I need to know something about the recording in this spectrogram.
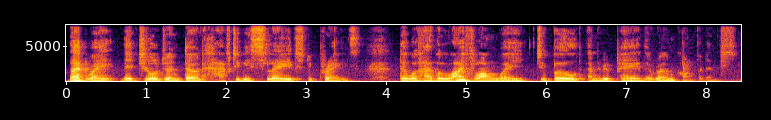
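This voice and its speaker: A man with a lowish voice reads an educational presentation in a steady, measured way. His delivery is calm and scripted, like a narrated lesson. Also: vocal fry.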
